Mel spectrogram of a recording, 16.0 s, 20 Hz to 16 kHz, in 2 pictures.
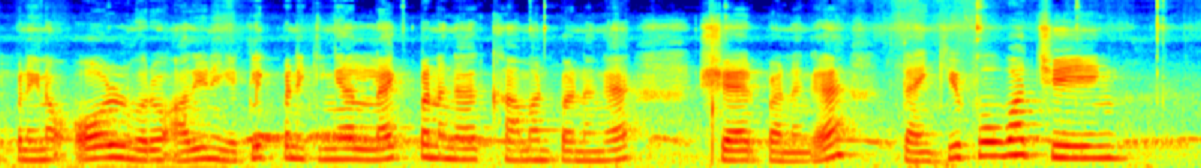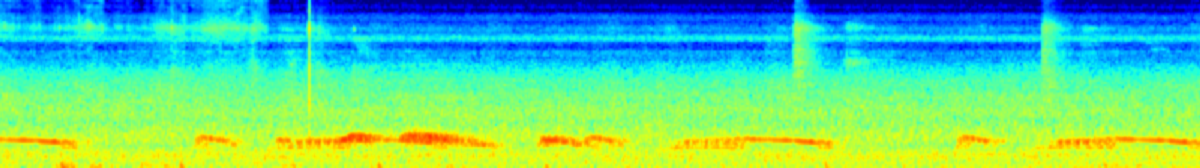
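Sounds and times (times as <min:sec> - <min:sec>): pigeon cooing: 0:00.0 - 0:04.6, 0:05.5 - 0:16.0.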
